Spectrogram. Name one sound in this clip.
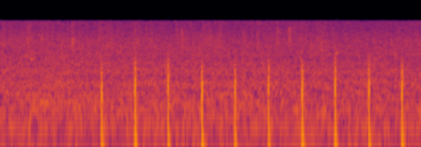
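Footsteps click sharply on a stone path.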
